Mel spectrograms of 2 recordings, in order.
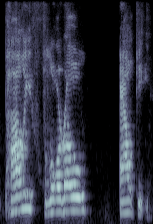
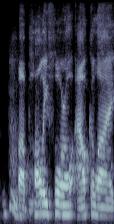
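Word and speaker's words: polyfluoroalkyl: Tallahassee was related to, now help me here polyfluoro alky. Am I anywhere close on that pronunciation? I think it's polyfloral alkali substances. So you were close.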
